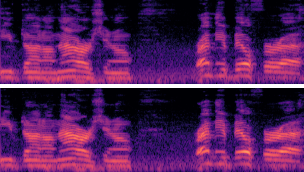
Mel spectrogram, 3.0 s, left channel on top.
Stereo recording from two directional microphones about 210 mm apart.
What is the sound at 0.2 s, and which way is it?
Speech, centre (ahead or behind).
